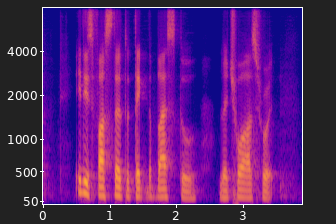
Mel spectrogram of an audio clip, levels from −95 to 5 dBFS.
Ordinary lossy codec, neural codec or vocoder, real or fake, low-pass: none; codec, 16 kHz, about 1 kbps, DyCAST, with the encoder's durations; fake; none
